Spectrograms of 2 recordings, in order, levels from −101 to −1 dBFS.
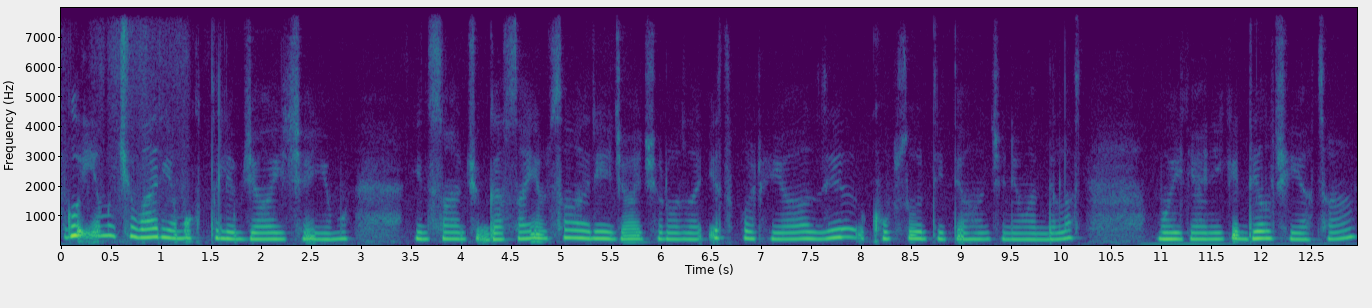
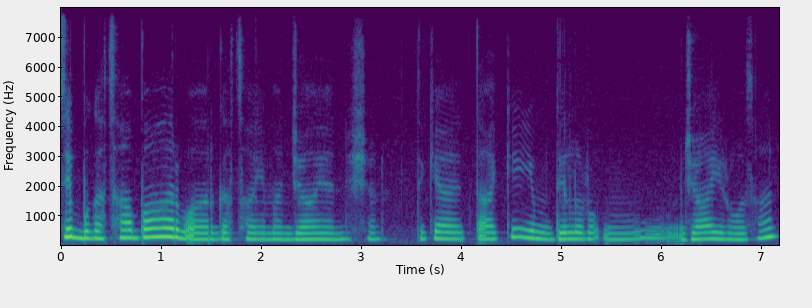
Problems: background sounds at intervals, low volume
